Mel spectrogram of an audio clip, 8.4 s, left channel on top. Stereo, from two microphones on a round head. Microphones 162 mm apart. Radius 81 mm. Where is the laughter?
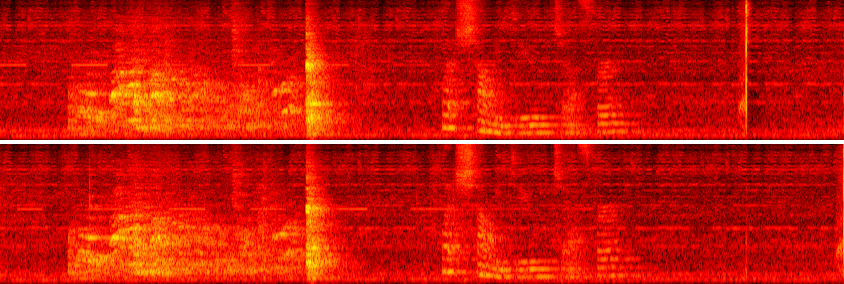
20° right (ahead or behind), 0.7 m; by 3.0 s 55° left (ahead or behind), 1.2 m.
